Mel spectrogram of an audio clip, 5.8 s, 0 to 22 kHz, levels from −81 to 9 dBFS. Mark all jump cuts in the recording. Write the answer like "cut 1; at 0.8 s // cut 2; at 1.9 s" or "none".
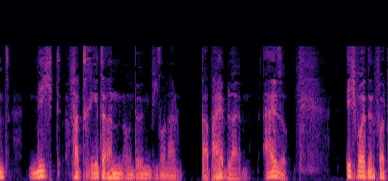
cut 1; at 0.9 s // cut 2; at 2.0 s // cut 3; at 2.4 s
